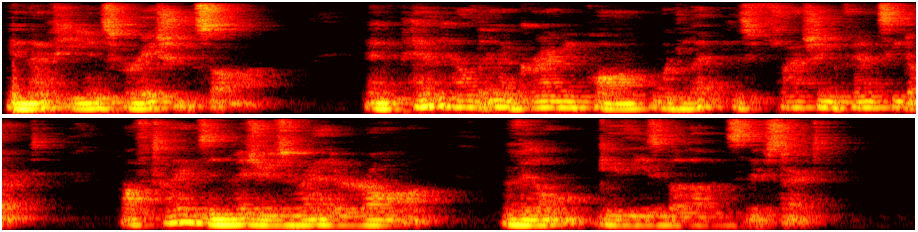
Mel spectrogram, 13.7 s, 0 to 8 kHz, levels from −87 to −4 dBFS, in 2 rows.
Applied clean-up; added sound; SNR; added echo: none; Bowed string instrument; 13 dB; reverberation time 0.6 s.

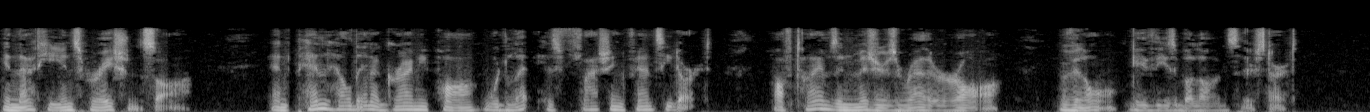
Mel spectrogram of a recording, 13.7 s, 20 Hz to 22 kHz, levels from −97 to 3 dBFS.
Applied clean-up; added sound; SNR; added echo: none; none; none; none.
